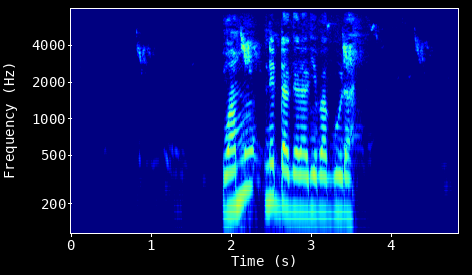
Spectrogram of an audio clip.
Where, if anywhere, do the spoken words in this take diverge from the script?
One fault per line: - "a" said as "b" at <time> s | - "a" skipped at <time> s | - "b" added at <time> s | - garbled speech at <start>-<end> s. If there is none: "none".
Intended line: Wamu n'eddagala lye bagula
none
